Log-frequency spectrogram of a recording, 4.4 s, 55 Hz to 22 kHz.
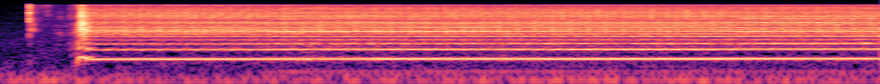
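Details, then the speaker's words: Auxiliary water pump from 2009 Toyota Prius 1.5L, bench-tested dry under 3 seconds: sharp switch-on into steady clean high whine that changes pitch when the inlet is covered, showing strong suction; pump works properly. "you you can hear the sound change"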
